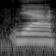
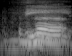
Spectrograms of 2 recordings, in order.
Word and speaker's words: ye: Well, Y used to be a letter in Old English called thorn, and it was actually pronounced th, and that's why it's not ye old N. It's literally pronounced the old N.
